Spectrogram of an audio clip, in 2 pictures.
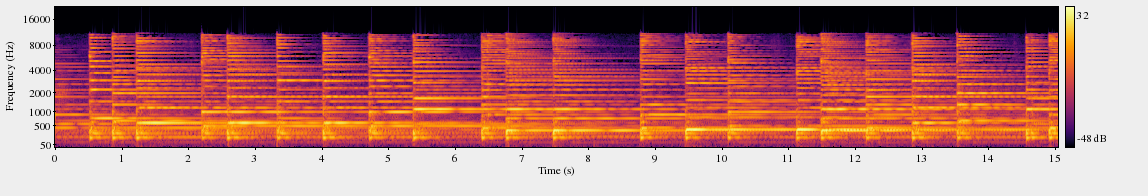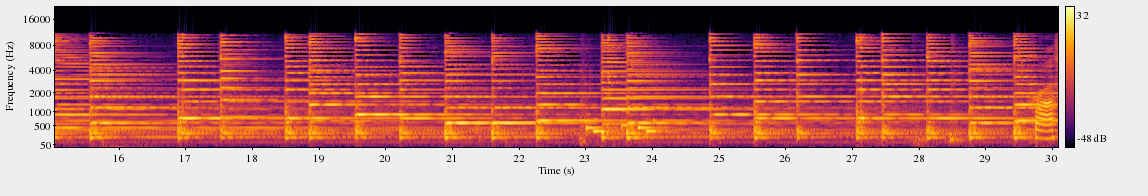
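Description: Hammered dulcimer played slowly with two hammers: a waltz in D, each struck note ringing on under the next.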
